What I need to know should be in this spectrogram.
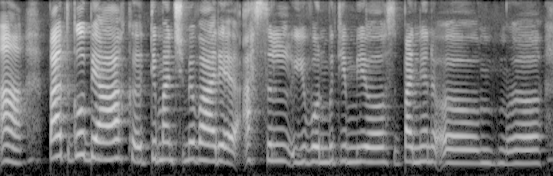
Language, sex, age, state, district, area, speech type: Kashmiri, female, 30-45, Jammu and Kashmir, Pulwama, rural, spontaneous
